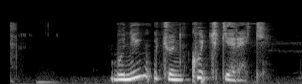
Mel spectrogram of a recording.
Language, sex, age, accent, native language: Uzbek, female, 25-34, Qashqadaryo, Uzbek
